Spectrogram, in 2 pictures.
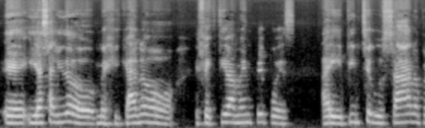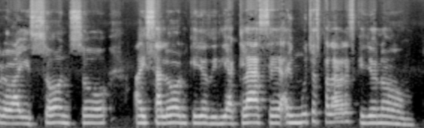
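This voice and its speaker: A woman with an accent from Spain, speaking as an interviewed novelist in a talkative, expressive, conversational way. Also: medium pitch, slow. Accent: Spanish, from Spain.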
